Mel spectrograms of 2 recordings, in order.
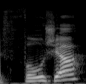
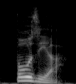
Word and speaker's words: Faouzia: check out the new Foia. Foia. I just watched a video of her pronounced her own name. Fosia. I'm pretty sure she said Fosia.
